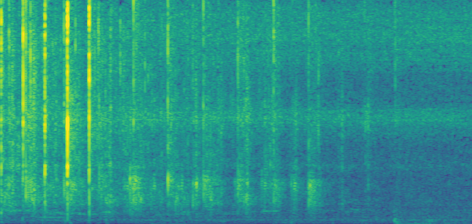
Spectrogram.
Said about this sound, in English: And so if we could have a big round of applause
